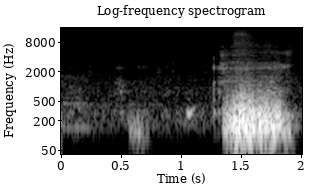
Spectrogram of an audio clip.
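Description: A quiet pause, then about one and a half seconds in a man's short, low vocal noise lasting about half a second: a hesitation sound without words.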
